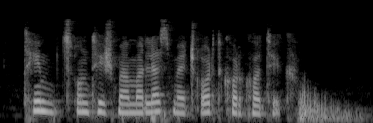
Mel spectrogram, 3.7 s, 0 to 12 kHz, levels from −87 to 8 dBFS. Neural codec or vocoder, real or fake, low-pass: none; real; 7.2 kHz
